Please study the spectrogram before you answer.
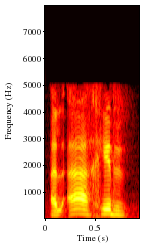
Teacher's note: الراء هنا في كلمة الآخر مرققة وليست مفخمة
